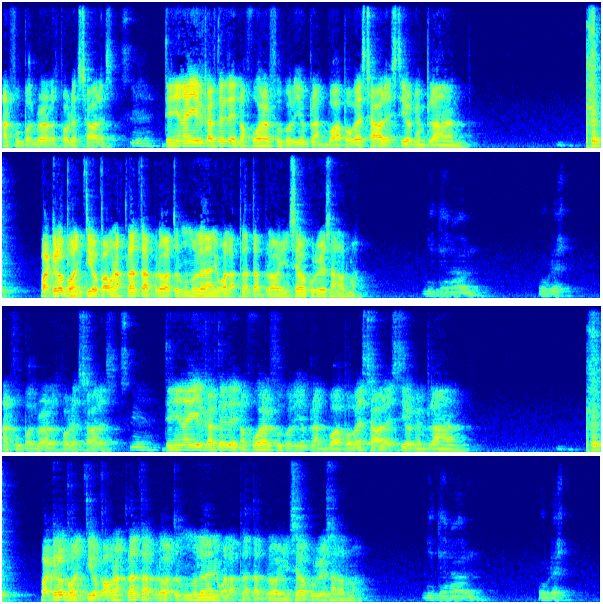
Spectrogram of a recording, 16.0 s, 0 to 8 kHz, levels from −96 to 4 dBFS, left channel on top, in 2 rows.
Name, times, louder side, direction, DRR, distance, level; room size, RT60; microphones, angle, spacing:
voice 1, 0.0-1.4 2.2-6.1 7.8-8.0 8.5-12.7, left 4 dB, 90° left, 8 dB, 0.8 m, -28 dB
voice 2, 1.6-2.0 7.4-7.5 13.6-14.4 15.1-15.5, right 1 dB, 55° right, 1 dB, 1.6 m, -45 dB
10.5 x 3.7 x 4.0 m, 0.64 s
head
